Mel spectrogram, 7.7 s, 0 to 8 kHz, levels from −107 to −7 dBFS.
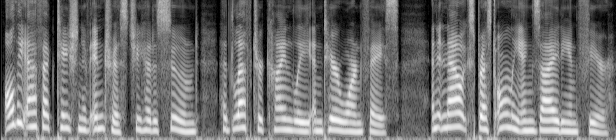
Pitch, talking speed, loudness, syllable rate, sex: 225 Hz, 185 wpm, -18 LUFS, 5.3 syllables/s, female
